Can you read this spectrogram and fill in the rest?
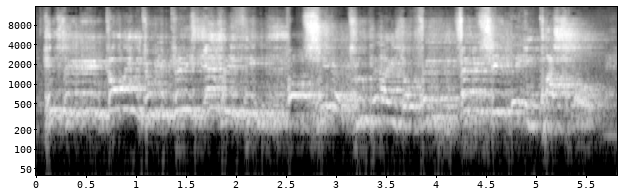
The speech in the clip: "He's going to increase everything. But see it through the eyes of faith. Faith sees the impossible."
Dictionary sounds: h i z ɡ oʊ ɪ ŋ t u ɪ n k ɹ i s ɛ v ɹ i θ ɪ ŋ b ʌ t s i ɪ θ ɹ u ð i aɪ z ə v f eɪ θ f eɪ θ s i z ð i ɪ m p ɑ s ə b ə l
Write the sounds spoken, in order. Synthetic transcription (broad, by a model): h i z ɡ oʊ ɪ ŋ t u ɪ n k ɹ i s ɛ v ɹ i θ ɪ ŋ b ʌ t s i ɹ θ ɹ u ð i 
